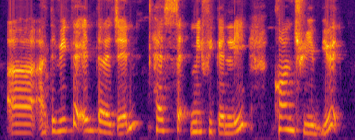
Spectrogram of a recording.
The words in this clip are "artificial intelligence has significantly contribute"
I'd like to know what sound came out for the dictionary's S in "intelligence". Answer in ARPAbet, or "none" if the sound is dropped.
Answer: none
